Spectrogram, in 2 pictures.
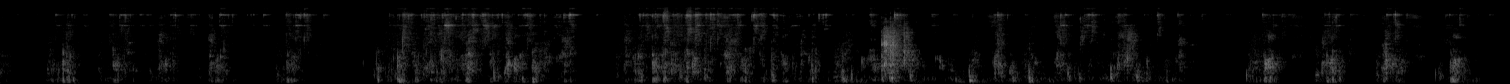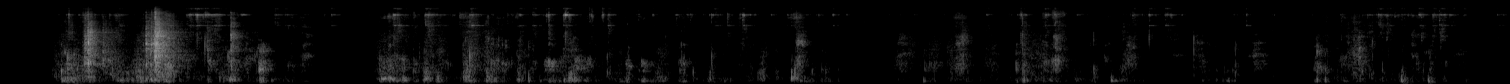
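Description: Boston Terrier tugging at a slipper on its owner's foot, its dog noises coming in irregular bursts with short gaps, loudest about sixteen seconds in.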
